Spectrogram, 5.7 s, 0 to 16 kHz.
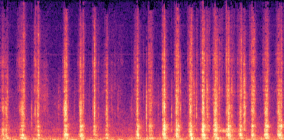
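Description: A flat, black-coated scratch-art card is steadied by one hand and scratched along the bottom with a wooden stylus in repeated strokes. About nineteen quick, dry rasping scrapes come at a steady pace of roughly four per second, each with a bright, papery hiss and a faint tonal edge near 1.25 kHz. The strokes stop sharply with almost no ring.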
